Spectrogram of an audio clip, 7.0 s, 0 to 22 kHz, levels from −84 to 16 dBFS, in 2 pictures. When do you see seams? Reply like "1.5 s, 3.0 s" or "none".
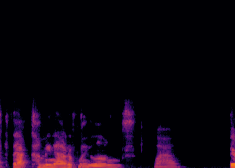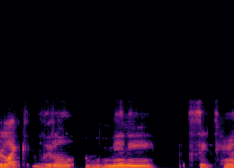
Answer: none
